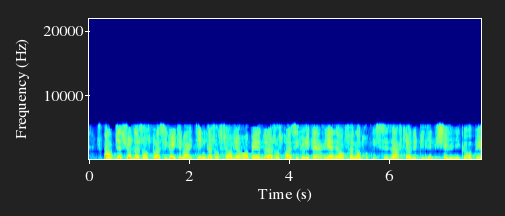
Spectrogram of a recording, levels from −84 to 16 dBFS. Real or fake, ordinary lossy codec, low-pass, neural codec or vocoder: real; none; 5.4 kHz; none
